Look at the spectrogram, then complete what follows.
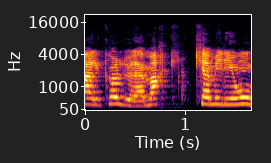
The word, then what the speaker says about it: Caméléon: Alors moi j'ai une grosse boîte de feutre à alcool de la marque Caméléon ou Chaméléon, je ne sais jamais comment ça se prononce, normalement c'est Caméléon, mais je sais pas, bref.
